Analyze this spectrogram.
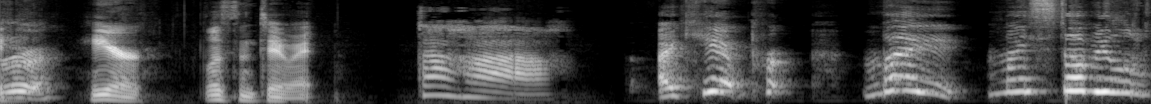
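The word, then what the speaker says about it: Tarrare: I think that the two R's together makes it a hard R, so. I mean, the pronunciation Okay. guide is... Okay, Ugh. here, listen to it. Tahar.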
